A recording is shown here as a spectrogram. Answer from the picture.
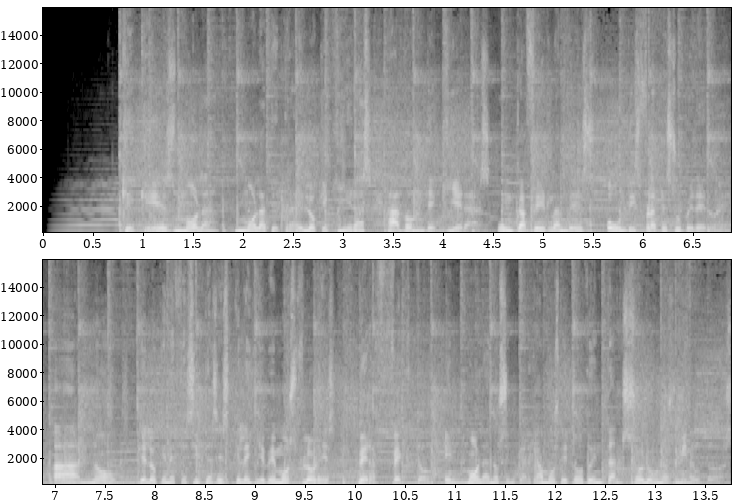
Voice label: male spanish shiping comercial; ideasonora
